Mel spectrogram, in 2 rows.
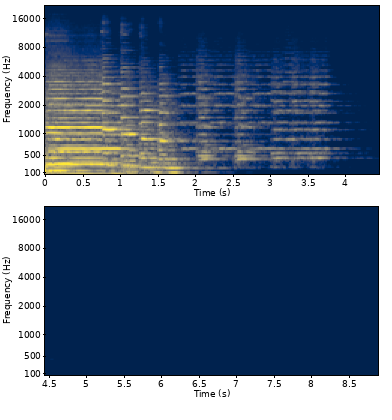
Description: Она состоит из двух контрастных фраз: «сначала решительной, затем мягкой и заговорщической»[5].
